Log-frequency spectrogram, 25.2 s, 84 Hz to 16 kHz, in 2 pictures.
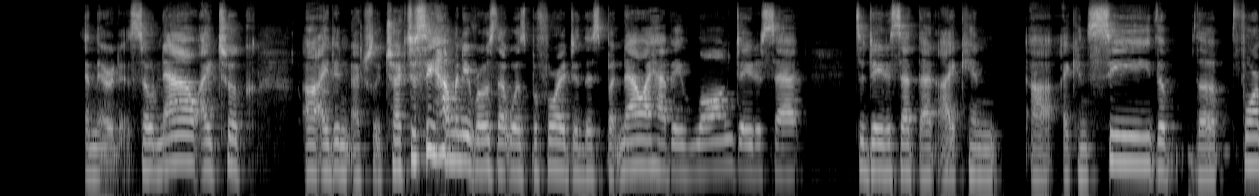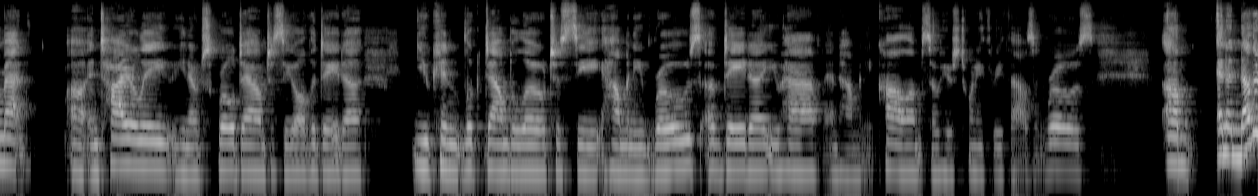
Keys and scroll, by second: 17.4 ctrl+a, 22.1 ctrl+x.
